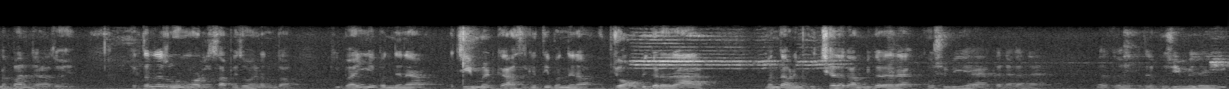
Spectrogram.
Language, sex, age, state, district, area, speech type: Dogri, male, 30-45, Jammu and Kashmir, Kathua, rural, spontaneous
